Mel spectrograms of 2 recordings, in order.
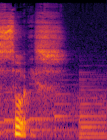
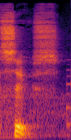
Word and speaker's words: Seuss: So was both Geel's middle name and his mother's maiden name and was pronounced as So not Seuss.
